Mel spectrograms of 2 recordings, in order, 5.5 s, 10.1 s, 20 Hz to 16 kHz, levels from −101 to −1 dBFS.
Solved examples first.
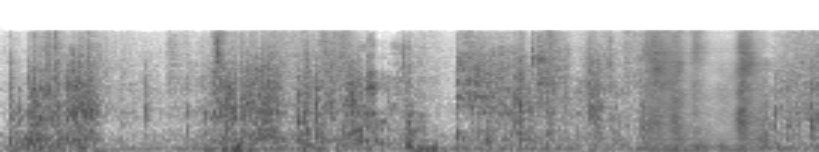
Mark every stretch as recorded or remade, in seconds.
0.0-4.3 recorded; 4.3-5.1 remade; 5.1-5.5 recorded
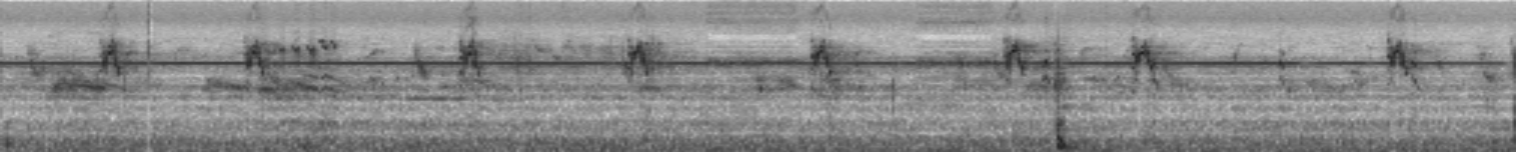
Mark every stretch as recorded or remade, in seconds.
0.0-4.7 recorded; 4.7-5.3 remade; 5.3-6.1 recorded; 6.1-6.6 remade; 6.6-10.1 recorded

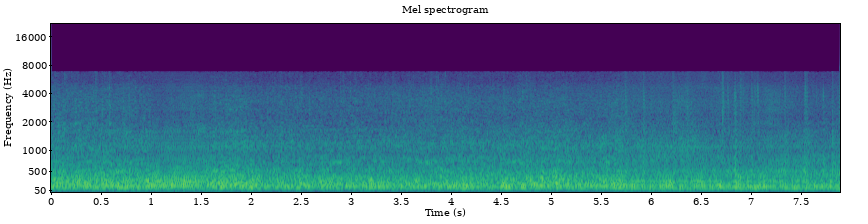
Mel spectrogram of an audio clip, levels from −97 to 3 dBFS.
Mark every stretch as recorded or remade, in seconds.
0.0-1.0 recorded; 1.0-1.6 remade; 1.6-5.7 recorded; 5.7-7.9 remade

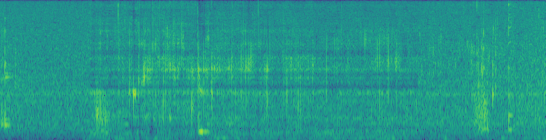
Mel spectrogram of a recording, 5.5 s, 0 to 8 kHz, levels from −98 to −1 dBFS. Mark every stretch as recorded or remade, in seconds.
0.0-0.9 recorded; 0.9-4.2 remade; 4.2-5.5 recorded

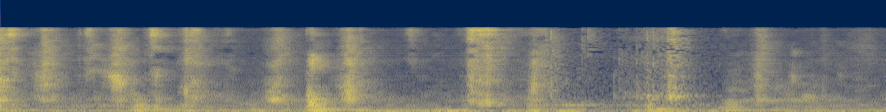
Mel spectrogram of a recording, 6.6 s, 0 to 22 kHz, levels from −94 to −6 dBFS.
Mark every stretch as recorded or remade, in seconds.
0.0-4.1 remade; 4.1-5.4 recorded; 5.4-6.6 remade

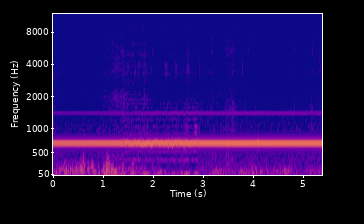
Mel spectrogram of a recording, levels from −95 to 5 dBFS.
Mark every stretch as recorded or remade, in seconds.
0.0-1.4 recorded; 1.4-2.9 remade; 2.9-5.4 recorded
